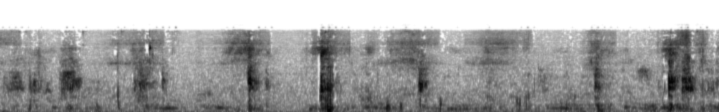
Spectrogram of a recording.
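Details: Dog snorting and grunting in scattered short bursts, with a few higher whimper-like squeaks and huffing breaths spread unevenly across the recording.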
